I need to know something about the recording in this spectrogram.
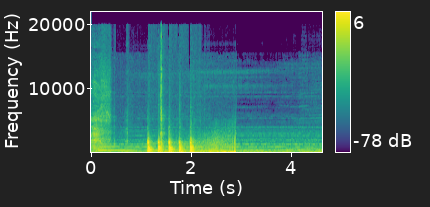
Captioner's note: knocking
